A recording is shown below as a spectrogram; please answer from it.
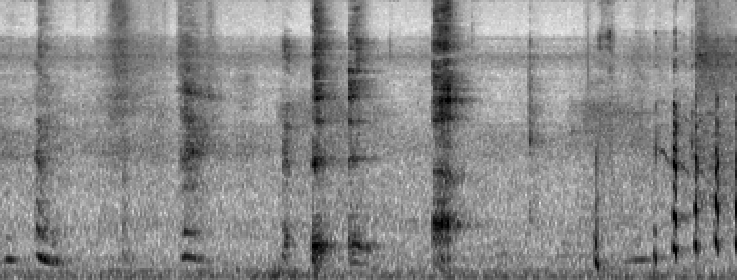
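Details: Children in a burp competition: several loud voiced belches in a row, with a little talk and room noise around them; burping.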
